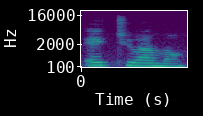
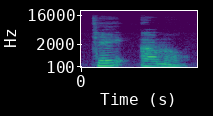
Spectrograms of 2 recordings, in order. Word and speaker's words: te amo: Okay, in Portuguese, I love you is "e tu amo." E tu amo. Am I saying it right? Te amo.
